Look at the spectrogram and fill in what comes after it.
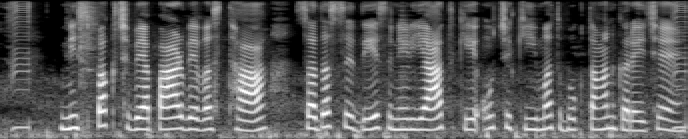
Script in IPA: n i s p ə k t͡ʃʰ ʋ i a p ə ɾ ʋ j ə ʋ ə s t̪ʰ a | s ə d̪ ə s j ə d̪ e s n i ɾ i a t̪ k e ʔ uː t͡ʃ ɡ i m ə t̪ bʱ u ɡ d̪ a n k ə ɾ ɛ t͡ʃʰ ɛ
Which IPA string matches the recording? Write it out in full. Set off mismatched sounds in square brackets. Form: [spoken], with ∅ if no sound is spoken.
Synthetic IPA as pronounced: n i s p ə k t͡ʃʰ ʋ [j] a p [a] ɾ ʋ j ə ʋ ə s t̪ʰ a | s ə d̪ ə s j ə d̪ e s n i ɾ [j] a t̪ k e ʔ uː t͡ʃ [k] i m ə t̪ bʱ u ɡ [t̪] a n k ə ɾ ɛ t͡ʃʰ ɛ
